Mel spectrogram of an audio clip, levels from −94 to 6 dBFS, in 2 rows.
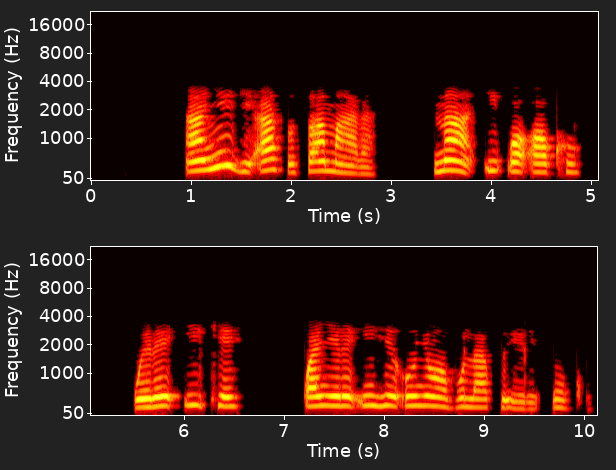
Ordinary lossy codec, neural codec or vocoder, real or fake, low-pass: none; none; real; 3.6 kHz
